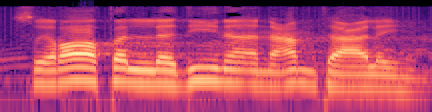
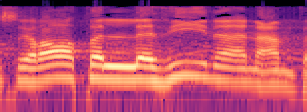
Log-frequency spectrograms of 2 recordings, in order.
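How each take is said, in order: First: الذين said with a hard d, alladina; الذين with a plain d sound, the mistake; wrong d in الذين. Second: الذين with the right dh sound; correct dh in الذين. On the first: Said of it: "دال بدون نقطة". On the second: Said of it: "والصحيح". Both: Shown as a demonstration.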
